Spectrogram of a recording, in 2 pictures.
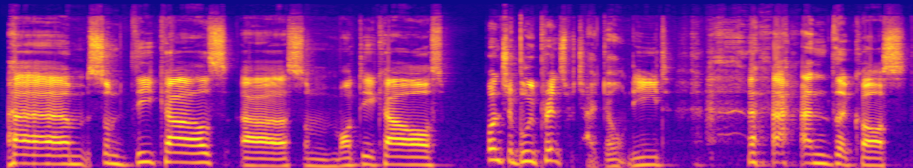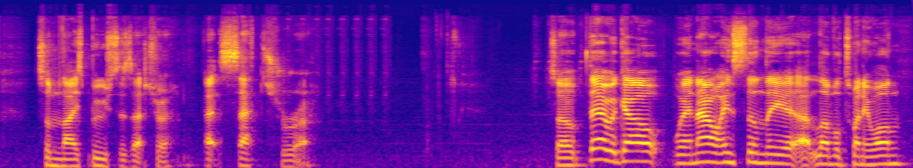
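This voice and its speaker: A man's voice: fairly high pitch, expressive, a little slow. A man with a Yorkshire accent, streaming a game and casually answering viewer questions in a chatty, self-deprecating way. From Yorkshire, England.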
